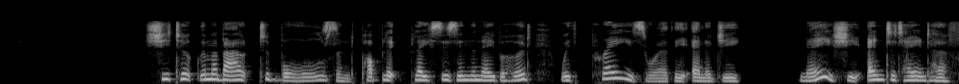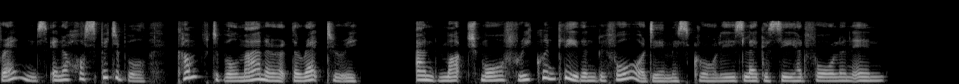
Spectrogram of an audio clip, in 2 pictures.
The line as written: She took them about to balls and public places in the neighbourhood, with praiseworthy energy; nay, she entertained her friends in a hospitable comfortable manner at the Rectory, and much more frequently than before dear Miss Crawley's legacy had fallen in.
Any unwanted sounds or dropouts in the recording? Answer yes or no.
no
